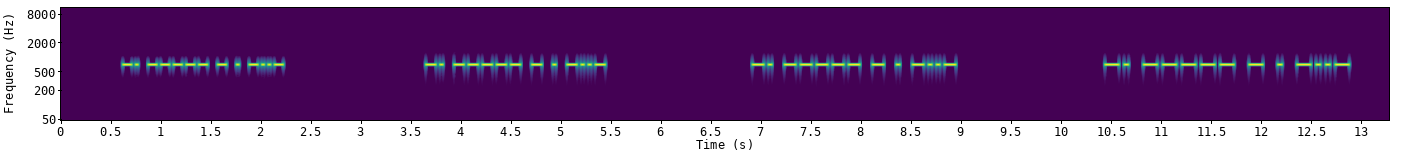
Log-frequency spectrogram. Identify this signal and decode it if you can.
Morse code, heard as a keyed tone, about 32 wpm, 700 Hz. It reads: N0TEX N0TEX N0TEX N0TEX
